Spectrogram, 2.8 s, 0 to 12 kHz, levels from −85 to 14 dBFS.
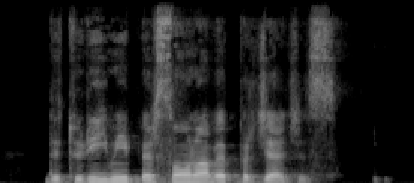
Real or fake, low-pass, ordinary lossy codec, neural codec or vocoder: real; 10.8 kHz; Opus, 32 kbps; none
